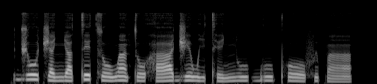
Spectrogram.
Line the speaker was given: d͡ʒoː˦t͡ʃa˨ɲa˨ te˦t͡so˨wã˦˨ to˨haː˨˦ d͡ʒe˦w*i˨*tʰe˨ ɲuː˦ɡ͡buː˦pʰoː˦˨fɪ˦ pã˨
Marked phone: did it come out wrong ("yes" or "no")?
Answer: no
